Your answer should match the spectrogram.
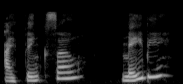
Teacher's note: Fall rise intonation. The voice goes down a little then up. It often shows uncertainty or hesitation.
